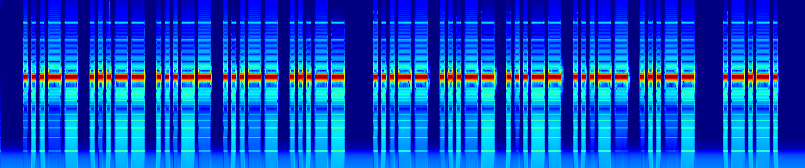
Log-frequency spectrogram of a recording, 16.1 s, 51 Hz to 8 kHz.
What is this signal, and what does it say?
Morse code, heard as a keyed tone, about 14 wpm, 800 Hz. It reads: 33333 33333 <AR>
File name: CW gyakorlas 3 12 baud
